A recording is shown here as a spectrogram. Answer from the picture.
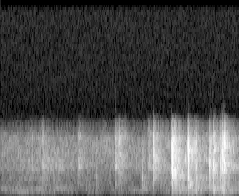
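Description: Quiet room tone with a few faint ticks, then a quick run of sharp clicks and knocks in the last half second.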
